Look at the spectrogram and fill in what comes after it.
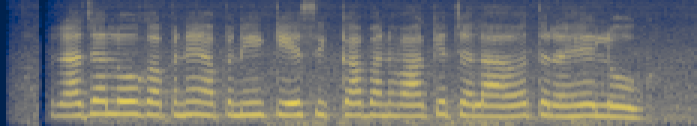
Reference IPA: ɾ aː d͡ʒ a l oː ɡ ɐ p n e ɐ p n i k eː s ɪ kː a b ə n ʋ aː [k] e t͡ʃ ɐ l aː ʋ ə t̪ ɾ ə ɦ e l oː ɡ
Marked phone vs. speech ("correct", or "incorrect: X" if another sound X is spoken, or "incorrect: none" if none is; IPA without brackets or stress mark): correct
